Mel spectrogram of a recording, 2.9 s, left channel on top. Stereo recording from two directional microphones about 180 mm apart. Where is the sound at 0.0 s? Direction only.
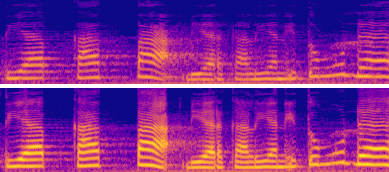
35° right (ahead or behind).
